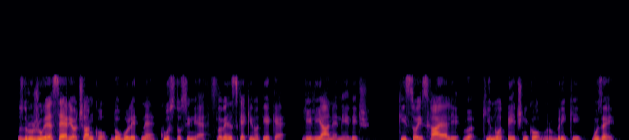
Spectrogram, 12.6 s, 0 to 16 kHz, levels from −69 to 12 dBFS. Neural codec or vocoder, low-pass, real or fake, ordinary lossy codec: codec, 16 kHz, 2 kbps, FunCodec, trained on LibriTTS, 25 frames a second; 7.2 kHz; fake; none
